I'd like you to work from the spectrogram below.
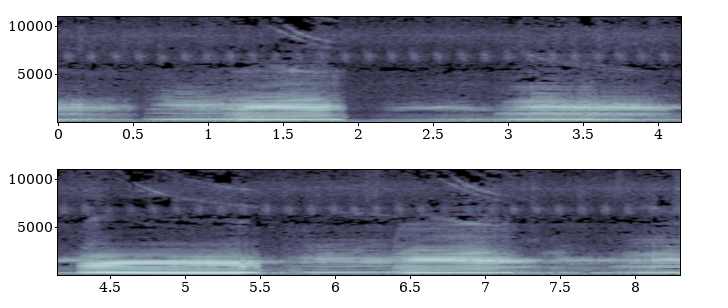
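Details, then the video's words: Croaking frogs on a mosquito-hunting night: loud, buzzy-toned, sustained calls repeated every second or two by more than one caller, close voices alternating with softer distant ones, a faint high hum underneath. "frogs look for mosquitoes at night, the sound of frogs"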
